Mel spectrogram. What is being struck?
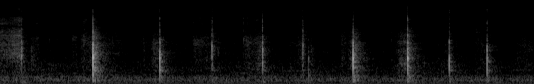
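Compressed baking soda block and knife.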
